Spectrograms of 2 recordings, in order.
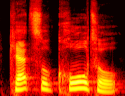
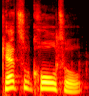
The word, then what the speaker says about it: Quetzalcoatl: Quetzalcoatl. Whatever. Quetzalcoatl.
